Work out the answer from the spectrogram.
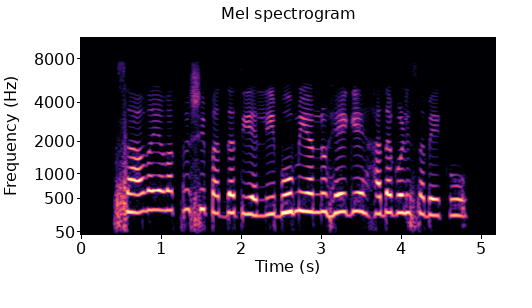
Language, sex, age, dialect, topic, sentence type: Kannada, female, 46-50, Coastal/Dakshin, agriculture, question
